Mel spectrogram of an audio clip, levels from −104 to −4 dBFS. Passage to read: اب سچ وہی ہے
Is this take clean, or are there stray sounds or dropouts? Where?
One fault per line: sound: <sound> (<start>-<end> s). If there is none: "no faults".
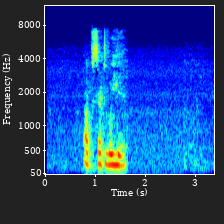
no faults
